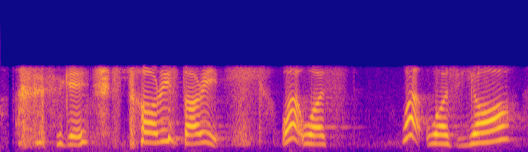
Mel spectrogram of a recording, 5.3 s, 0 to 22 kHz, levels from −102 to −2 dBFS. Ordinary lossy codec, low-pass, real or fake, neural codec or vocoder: none; 3.6 kHz; real; none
